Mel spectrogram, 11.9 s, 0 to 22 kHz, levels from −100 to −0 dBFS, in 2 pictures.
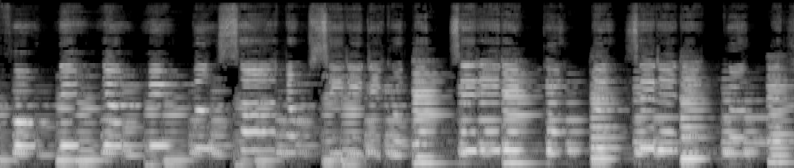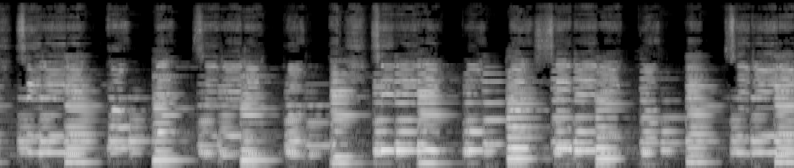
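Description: Noise suppressor applied to music or sounds runs throughout: a speech-tuned suppressor treats sustained sound as noise, so the level swings by around 10 dB and tails thin out. Sound cut by the noise suppressor hits at 0.27–0.43 s (about 11 dB), 1.59–1.75 s (about 4 dB), 2.06–2.4 s (about 8 dB), 2.75–3.1 s (about 12 dB), 4.28–4.43 s (about 15 dB) and 5.96–6.11 s (about 15 dB), each a brief dip where held or decaying sound is pulled down while attacks pass.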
